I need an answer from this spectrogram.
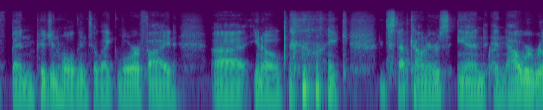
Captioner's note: laughs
